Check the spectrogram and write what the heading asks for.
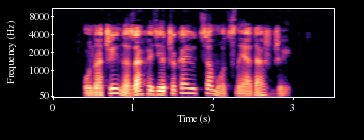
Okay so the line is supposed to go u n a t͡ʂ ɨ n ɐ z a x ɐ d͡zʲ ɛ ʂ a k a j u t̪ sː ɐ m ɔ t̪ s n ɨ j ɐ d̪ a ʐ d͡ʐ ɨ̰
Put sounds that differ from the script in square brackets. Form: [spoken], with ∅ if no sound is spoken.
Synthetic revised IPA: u n a t͡ʂ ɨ n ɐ z a x ɐ d͡zʲ ɛ [t͡ʂ] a k a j u t̪ sː ɐ m ɔ t̪ s n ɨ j ɐ d̪ a ʐ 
